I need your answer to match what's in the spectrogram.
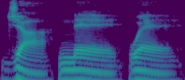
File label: "janewe", concat syllables; Affixing experiment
